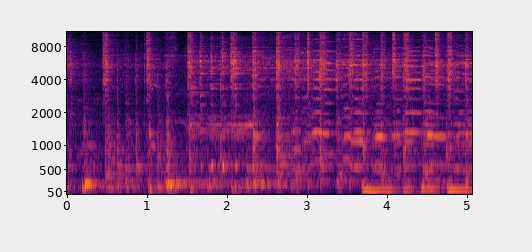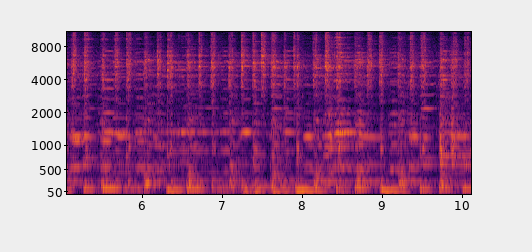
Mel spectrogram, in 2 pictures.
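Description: A chanchona band playing cumbia live: violins carry the melody over a steady percussion beat. The upright bass comes in about four seconds in.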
